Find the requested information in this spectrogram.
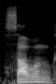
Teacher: буква «н», она не совсем полноценна в калмыцком языке и является сочетанием «н» и «г», «н», поэтому «савынг» здесь, для того, чтобы уточнить, что этот звук такой, мы будем добавлять вот такой вот согласный «г», «савынгур», то есть по направлению к мылу.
